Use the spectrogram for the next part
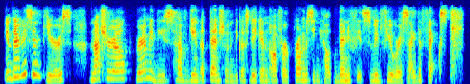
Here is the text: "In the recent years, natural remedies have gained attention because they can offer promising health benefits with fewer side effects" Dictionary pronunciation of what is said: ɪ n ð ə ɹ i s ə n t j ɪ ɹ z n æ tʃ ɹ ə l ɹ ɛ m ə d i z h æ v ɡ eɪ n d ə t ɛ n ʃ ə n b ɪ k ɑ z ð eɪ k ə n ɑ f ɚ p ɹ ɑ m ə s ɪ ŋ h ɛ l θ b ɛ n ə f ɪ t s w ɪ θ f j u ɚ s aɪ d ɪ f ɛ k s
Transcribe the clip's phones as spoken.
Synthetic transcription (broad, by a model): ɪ n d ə ɹ i s ə n t j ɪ ɹ s n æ tʃ ɹ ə l ɹ ɛ m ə d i s h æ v ɡ eɪ n d ə t ɛ n ʃ ə n b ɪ k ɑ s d eɪ k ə n ɑ f ɚ p ɹ ɑ m ə s ɪ ŋ h ɛ l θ b ɛ n ə f ɪ t s w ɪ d f j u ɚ s aɪ d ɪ f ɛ k s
